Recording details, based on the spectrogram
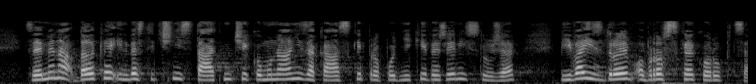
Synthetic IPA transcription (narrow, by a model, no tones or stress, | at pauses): zɛjmɛːnavɛlkɛːʔɪnvɛst̪ɪt͡ʃɲiːst̪aːt̪ɲiːt͡ʃɪko̞munaːlɲiːzakaːskɪpɾo̞po̞dɲɪkɪvɛr̝ɛjniːxsluʒɛp̚ | b̥iːvajiːzd̪ɾo̞jɛmʔo̞bɾo̞fskɛːko̞ɾupt͡sɛ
